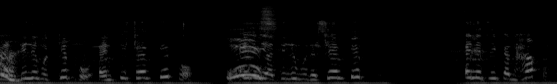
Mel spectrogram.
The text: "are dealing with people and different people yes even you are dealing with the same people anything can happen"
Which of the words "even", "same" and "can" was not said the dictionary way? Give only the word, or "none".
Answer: even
